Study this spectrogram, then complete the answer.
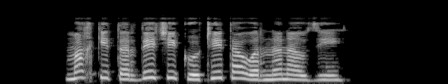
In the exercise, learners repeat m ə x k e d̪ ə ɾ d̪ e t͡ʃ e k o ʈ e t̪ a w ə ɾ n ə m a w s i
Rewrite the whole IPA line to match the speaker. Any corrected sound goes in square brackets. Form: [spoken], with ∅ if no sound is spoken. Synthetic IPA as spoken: m ə x k e [t̪] ə ɾ d̪ e t͡ʃ e k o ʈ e t̪ a w ə ɾ n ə [n] a w [z] i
